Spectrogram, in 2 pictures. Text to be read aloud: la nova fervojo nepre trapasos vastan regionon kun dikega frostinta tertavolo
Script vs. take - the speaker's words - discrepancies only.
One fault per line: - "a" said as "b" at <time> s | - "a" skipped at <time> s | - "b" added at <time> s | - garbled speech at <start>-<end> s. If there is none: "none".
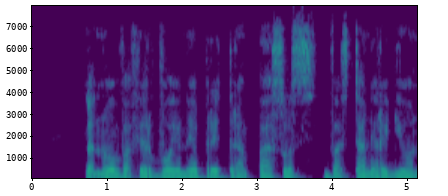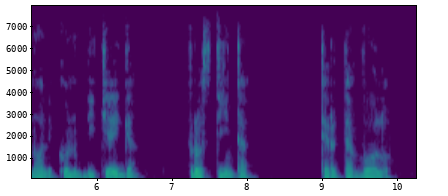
none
